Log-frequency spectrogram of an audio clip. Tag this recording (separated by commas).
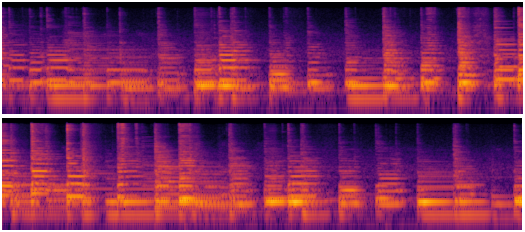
Music, Guitar, Musical instrument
